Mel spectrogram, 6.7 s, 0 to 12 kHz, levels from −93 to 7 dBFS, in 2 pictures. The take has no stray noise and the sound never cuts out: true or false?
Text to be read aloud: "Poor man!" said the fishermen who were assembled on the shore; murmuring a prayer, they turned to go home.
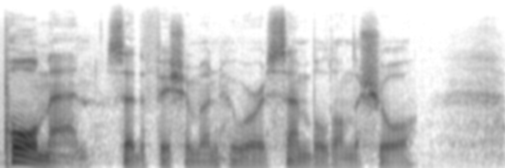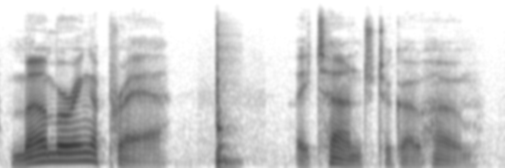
false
